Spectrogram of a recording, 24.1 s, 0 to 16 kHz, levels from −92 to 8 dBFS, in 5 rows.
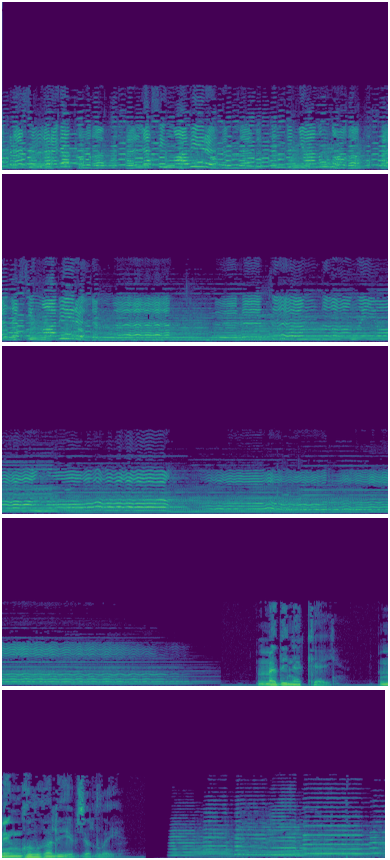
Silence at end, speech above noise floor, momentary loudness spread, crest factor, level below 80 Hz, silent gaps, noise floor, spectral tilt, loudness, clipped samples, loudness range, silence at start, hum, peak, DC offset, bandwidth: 0 s; 33 dB; 14 LU; 22 dB; -50 dBFS; 21.11-21.16 s; -56 dBFS; -6 dB/octave; -25 LUFS; under 0.1%; 9 LU; 0 s; none; -4 dBFS; under 0.1%; 8.4 kHz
